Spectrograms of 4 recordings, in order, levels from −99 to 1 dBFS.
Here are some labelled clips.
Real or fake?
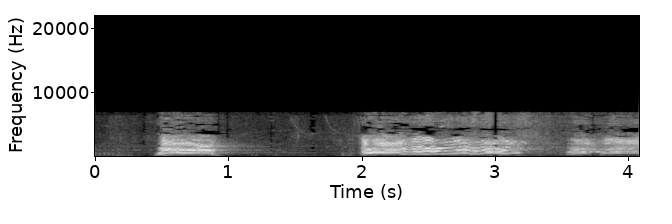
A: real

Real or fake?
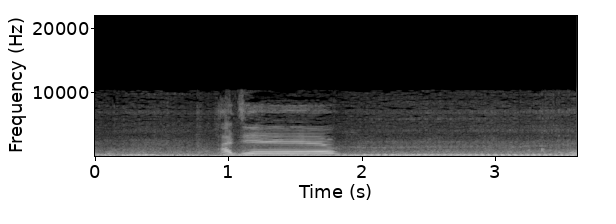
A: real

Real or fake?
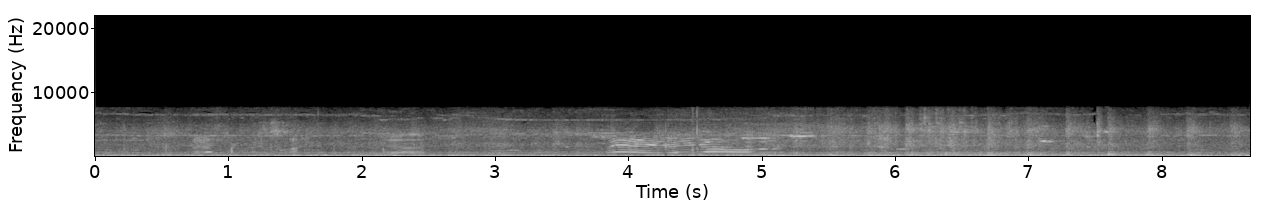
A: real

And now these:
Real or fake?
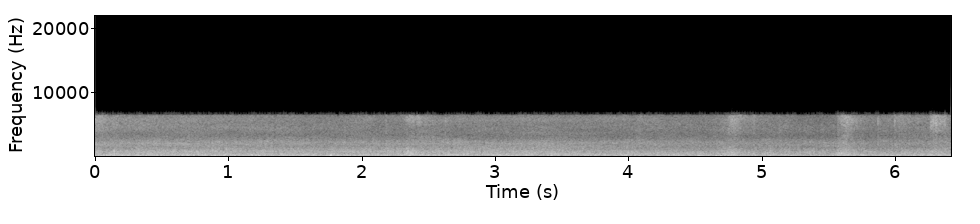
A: fake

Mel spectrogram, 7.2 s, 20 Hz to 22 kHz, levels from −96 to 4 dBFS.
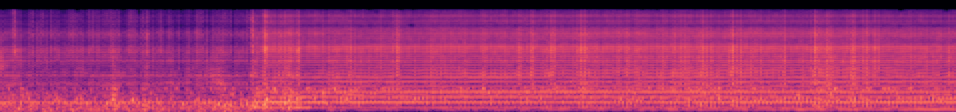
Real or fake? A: fake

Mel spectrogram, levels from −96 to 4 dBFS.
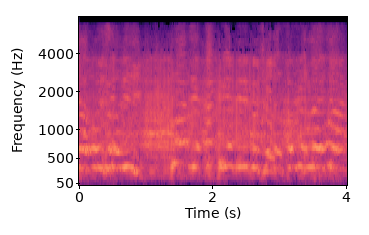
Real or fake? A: fake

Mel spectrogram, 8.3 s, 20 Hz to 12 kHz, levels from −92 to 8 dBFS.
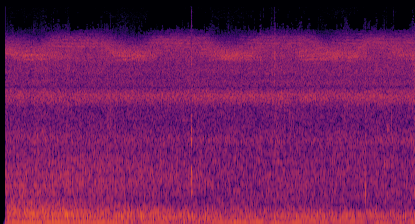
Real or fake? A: real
